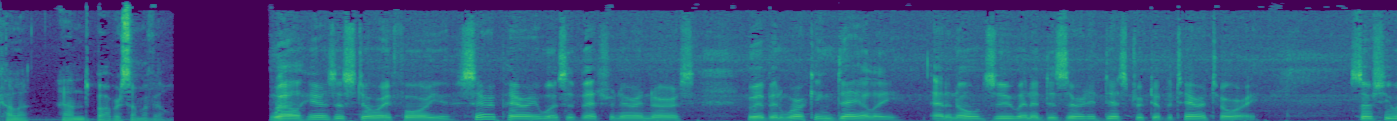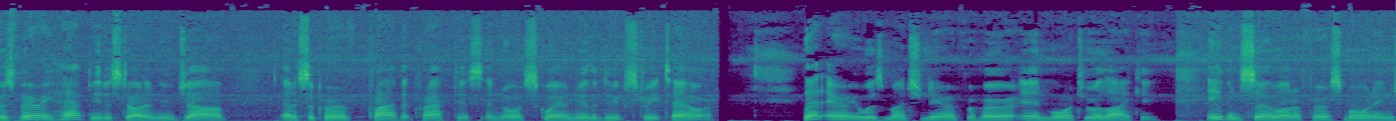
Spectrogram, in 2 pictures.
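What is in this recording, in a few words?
virginia, International Dialects of English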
